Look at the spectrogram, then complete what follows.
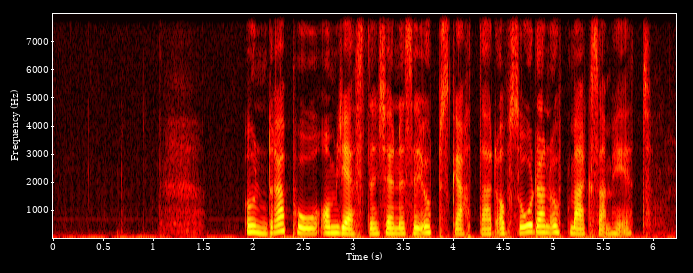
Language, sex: Swedish, female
